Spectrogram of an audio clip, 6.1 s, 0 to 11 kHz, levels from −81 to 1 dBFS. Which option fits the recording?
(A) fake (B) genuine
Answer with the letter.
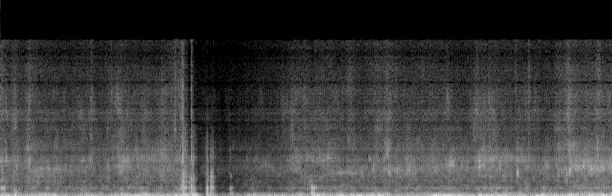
A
